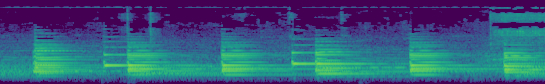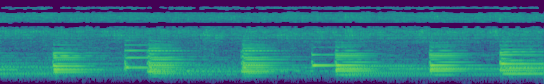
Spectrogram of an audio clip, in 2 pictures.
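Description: Lo-fi background piano music, chords struck at an even pace of about three every two seconds. A steady high hiss joins about three and a half seconds in.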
